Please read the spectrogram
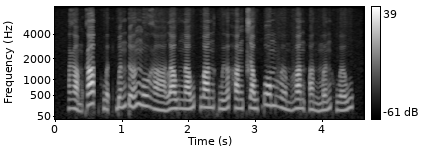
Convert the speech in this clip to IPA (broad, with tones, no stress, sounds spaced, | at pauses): ɣ a˧˩ m k aː˦˥ t̚ h w ə˨˩ t̚ ɓ ə˨˦ n ɗ əː˨˦ ŋ o˧ ɣ a̤ː˨˩ l a˧ w n a˨˦ w h w a˧ n k w ɨ˨˦ ə̯ h a˧ ŋ t͡ɕ a˧ w ɓ ɔ˧ m v ə̤ː˨˩ m v a˧ n ʔ a̤˨˩ n m ə˨˦ n h w əː˨˦ w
